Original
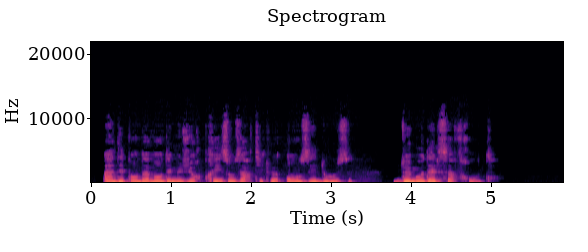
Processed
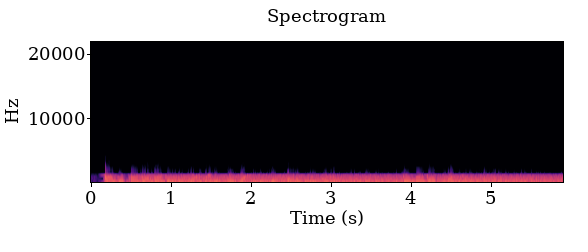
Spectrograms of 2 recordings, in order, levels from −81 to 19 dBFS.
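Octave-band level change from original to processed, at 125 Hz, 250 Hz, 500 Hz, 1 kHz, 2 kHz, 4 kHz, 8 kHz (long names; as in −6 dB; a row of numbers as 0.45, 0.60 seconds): below −15 dB, 0.0 dB, +5.0 dB, +8.5 dB, below −15 dB, below −35 dB, below −40 dB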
